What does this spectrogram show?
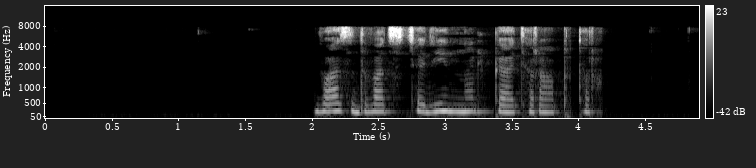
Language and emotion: Russian, neutral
